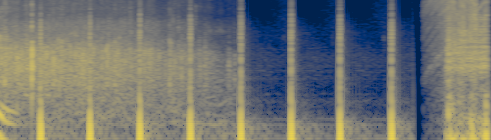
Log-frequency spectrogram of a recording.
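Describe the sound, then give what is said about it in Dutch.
Applause in a steady, evenly spaced rhythm, about nine sharp claps roughly half a second apart, over a wash of crowd noise that drops away midway before a burst of noise returns at the end. “Geef maar applaus.”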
